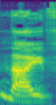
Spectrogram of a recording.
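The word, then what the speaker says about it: knife: दोनों में गलत है यहां पे के साइलेंट होता है इसको हम ओनली पढ़ते हैं नाइफ एन से शुरू होगा नाइफ ठीक है एन आई एफ के का उच्चारण हम नहीं करते हैं तो यहां पे नाइफ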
